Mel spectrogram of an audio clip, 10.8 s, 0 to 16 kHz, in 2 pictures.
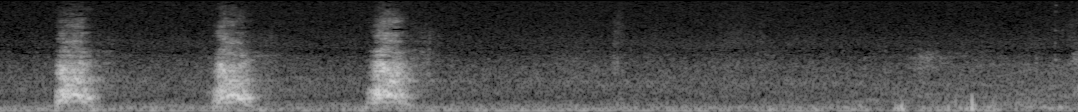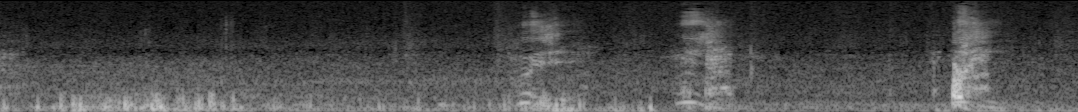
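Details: Vinnie, an 18-month-old Staffordshire Bull Terrier, unsure of a balloon indoors: three sharp, loud barks about a second apart open the passage, then a person talks, and two more barks come near the end.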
